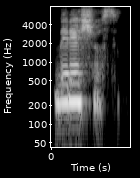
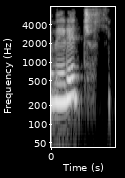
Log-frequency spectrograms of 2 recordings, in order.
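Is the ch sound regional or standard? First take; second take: regional; standard. First: The ch is said in a regional way. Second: The ch is said in the standard way. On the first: "muchas personas en Chihuahua la pronuncian como derechos" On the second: "que así se escribe"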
